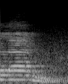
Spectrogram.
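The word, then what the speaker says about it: lamb: है लिखा हुआ पढ़ेंगे लम लम क्या होता है भेड़ का बच्चा इसमें भी देखो यहां बी साइलेंट है नहीं तो ल म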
